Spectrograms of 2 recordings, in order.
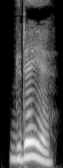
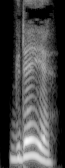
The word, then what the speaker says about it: Kde je: Gde je? Think K D A. Short, clear, friendly. Rhythm trick. Gde je?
